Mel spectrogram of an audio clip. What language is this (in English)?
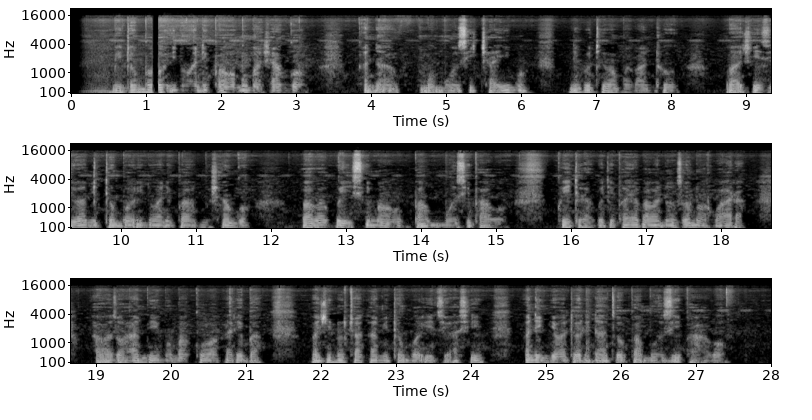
Ndau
